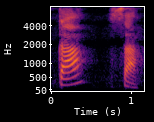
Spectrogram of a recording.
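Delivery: ca-sa, each syllable said apart; split into syllables. Shown as a demonstration. Teacher to pupils, showing the syllables, said in beats. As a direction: chop ca-sa into two beats. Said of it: "La separamos en sílabas".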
